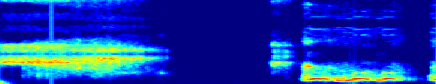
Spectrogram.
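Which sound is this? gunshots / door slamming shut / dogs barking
dogs barking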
